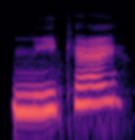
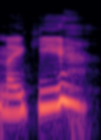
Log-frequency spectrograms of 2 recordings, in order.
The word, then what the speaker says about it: NIKKE: But, um, Nike is pronounced Nikke. Oh, not Nike.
